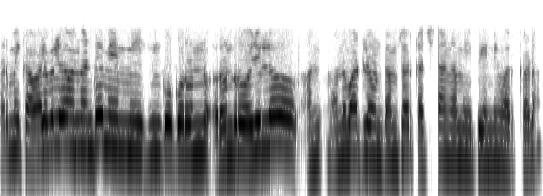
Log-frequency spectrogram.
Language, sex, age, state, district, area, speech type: Telugu, male, 18-30, Telangana, Bhadradri Kothagudem, urban, conversation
